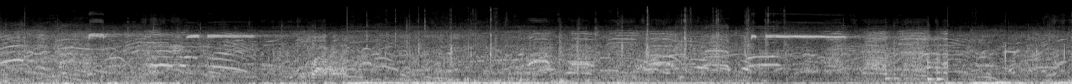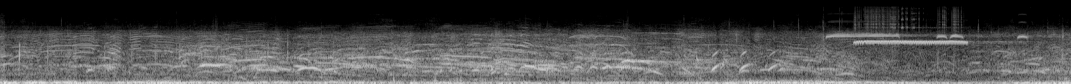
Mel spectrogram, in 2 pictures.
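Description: A referee's whistle blows in short sharp blasts.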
